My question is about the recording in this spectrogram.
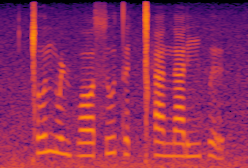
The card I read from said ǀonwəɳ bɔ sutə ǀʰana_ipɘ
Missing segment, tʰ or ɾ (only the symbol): ɾ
